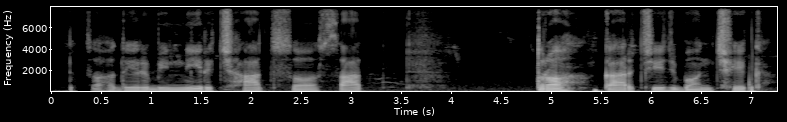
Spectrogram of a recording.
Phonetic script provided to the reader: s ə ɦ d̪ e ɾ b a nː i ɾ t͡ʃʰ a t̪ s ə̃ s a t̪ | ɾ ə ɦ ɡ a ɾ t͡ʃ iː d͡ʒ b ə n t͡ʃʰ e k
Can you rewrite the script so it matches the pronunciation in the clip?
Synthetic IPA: s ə ɦ d̪ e ɾ b i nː i ɾ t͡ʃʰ a t̪ s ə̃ s a t̪ | ɾ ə ɦ k a ɾ t͡ʃ i d͡ʒ b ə n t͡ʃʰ e k

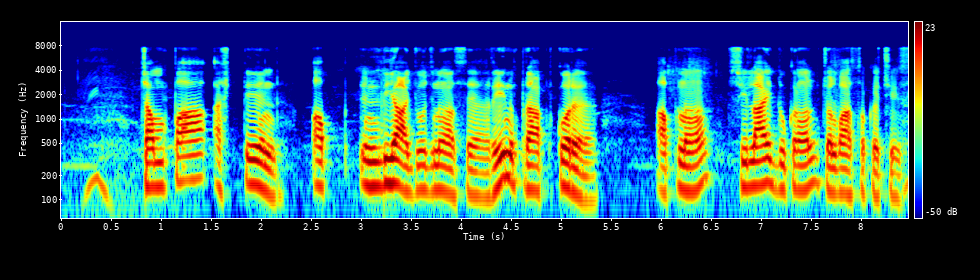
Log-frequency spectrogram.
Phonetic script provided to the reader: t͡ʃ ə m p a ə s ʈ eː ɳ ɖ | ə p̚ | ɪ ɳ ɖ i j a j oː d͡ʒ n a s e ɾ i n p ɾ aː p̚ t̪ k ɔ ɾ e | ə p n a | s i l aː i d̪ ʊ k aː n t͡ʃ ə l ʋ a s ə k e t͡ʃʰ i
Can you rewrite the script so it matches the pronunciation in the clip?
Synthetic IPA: t͡ʃ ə m p a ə s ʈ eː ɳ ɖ | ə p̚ | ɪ ɳ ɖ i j a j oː d͡ʒ n a s e ɾ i n p ɾ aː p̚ t̪ k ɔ ɾ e | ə p n a | s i l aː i d̪ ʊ k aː n t͡ʃ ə l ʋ a s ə k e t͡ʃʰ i

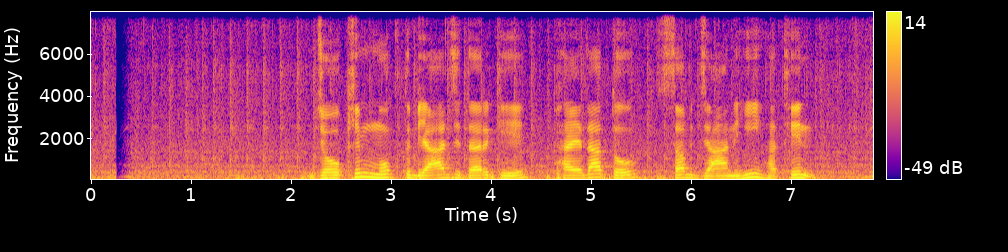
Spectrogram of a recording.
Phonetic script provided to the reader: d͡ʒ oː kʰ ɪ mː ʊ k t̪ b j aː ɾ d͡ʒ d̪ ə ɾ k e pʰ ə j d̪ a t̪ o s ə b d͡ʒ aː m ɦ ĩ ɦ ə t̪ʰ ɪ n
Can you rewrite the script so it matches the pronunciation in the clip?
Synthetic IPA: d͡ʒ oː kʰ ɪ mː ʊ k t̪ b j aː d͡ʒ d̪ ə ɾ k e pʰ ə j d̪ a t̪ o s ə b d͡ʒ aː n ɦ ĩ ɦ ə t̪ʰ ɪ n

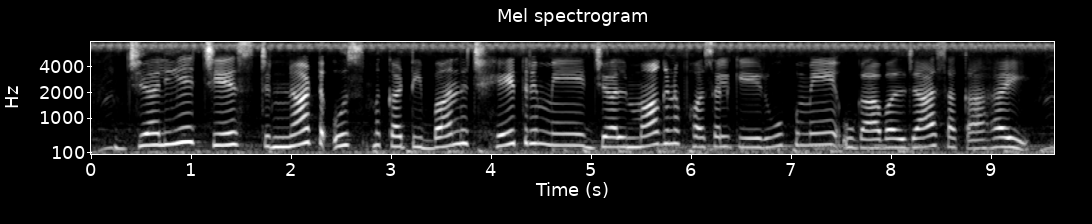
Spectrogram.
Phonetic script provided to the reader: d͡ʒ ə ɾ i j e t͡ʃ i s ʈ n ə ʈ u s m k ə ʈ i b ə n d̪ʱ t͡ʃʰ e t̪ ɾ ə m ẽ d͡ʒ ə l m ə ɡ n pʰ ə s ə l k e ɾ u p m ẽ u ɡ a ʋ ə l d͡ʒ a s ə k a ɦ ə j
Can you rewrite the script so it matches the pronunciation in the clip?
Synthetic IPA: d͡ʒ ə l i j e t͡ʃ e s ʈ n ə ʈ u s m k ə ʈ i b ə n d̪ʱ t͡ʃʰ e t̪ ɾ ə m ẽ d͡ʒ ə l m ə ɡ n pʰ ə s ə l k e ɾ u p m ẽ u ɡ a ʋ ə l d͡ʒ a s ə k a ɦ ə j

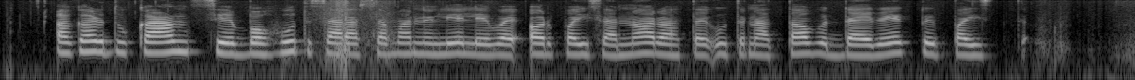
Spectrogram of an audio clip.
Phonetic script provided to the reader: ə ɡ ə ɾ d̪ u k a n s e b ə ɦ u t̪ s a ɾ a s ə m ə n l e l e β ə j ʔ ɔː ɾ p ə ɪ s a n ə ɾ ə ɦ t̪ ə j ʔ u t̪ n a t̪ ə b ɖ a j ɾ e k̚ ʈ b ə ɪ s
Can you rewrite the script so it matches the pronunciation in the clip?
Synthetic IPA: ə ɡ ə ɾ d̪ u k a n s e b ə ɦ u t̪ s a ɾ a s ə m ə n l e l e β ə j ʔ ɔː ɾ p ə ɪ s a n ə ɾ ə ɦ t̪ ə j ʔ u t̪ n a t̪ ə b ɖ a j ɾ e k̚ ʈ p ə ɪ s

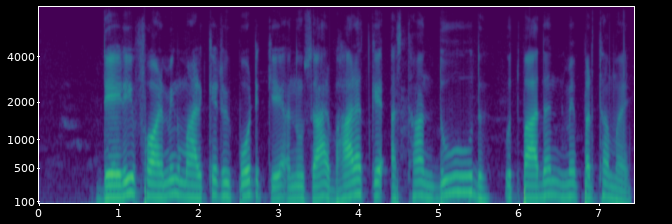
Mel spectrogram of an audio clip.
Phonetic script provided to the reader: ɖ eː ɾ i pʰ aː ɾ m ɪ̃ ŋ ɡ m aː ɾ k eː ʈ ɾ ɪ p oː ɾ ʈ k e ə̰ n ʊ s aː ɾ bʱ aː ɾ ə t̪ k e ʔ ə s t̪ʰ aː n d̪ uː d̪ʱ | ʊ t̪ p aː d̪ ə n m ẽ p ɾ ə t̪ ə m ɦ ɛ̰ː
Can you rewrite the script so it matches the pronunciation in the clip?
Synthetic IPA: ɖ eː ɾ i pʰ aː ɾ m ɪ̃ ŋ ɡ m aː ɾ k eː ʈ ɾ ɪ p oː ɾ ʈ k e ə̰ n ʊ s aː ɾ bʱ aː ɾ ə t̪ k e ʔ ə s t̪ʰ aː n d̪ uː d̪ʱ | ʊ t̪ p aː d̪ ə n m ẽ p ɾ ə t̪ʰ ə m ɦ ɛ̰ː

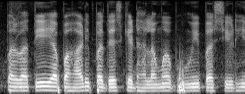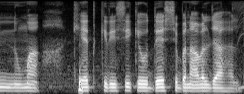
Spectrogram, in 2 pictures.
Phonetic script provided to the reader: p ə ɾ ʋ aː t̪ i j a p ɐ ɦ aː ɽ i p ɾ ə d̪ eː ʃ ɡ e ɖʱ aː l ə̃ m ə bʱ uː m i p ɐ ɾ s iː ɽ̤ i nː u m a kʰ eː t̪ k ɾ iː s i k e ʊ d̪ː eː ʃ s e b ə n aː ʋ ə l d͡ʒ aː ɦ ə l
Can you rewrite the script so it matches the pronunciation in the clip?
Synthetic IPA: p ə ɾ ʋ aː t̪ i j a p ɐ ɦ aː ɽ i p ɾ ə d̪ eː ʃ k e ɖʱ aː l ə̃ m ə bʱ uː m i p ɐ ɾ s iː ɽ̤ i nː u m a kʰ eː t̪ k ɾ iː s i k e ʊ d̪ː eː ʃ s e b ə n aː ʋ ə l d͡ʒ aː ɦ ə l

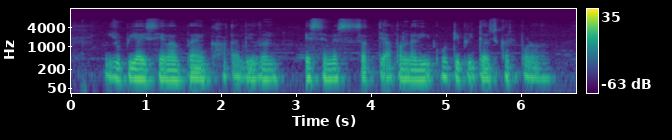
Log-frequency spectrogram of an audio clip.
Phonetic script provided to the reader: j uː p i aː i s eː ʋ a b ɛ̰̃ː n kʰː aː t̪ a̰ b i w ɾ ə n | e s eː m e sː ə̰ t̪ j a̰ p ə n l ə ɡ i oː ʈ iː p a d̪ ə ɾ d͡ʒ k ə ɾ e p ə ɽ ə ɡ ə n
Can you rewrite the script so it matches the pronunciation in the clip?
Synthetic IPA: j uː p i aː i s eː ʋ a b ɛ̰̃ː ŋ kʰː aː t̪ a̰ b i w ɾ ə n | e s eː m e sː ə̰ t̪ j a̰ p ə n l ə ɡ i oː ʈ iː p i d̪ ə ɾ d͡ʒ k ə ɾ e p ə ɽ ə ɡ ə n

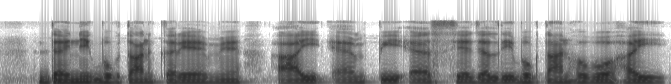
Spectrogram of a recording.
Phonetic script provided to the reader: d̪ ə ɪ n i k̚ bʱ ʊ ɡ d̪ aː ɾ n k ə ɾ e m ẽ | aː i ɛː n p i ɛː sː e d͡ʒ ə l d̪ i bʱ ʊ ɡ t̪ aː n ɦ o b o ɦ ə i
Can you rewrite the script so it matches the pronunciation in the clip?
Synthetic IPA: d̪ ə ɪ n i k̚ bʱ ʊ ɡ t̪ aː n k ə ɾ e m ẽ | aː i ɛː m p i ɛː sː e d͡ʒ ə l d̪ i bʱ ʊ ɡ t̪ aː n ɦ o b o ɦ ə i

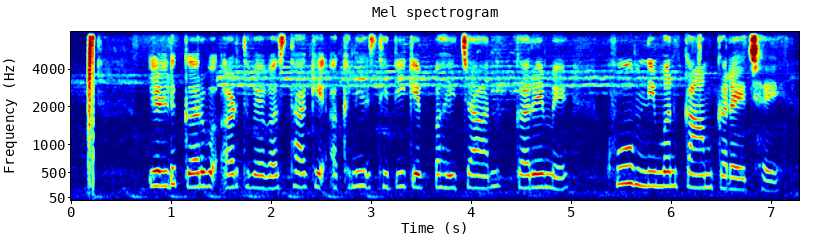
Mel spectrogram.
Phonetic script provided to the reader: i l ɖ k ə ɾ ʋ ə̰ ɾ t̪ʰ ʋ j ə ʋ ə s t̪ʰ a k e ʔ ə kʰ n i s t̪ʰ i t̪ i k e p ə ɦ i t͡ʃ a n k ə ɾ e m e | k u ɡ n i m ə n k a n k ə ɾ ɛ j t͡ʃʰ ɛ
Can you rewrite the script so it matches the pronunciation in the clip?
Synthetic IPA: i l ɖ k ə ɾ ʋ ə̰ ɾ t̪ʰ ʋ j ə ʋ ə s t̪ʰ a k e ʔ ə kʰ n i s t̪ʰ i t̪ i k e p ə ɦ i t͡ʃ a n k ə ɾ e m e | kʰ u b n i m ə n k a m k ə ɾ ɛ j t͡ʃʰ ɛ

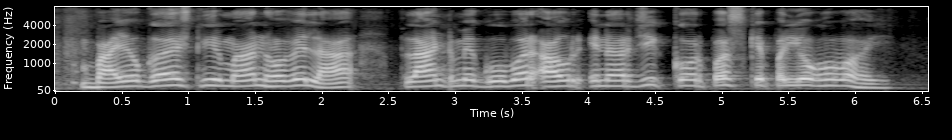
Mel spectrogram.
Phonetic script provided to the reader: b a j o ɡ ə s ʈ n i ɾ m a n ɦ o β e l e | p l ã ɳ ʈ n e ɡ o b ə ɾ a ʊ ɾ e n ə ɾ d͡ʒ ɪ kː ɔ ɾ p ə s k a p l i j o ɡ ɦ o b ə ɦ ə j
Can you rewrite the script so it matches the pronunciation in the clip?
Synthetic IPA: b a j o ɡ ə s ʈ n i ɾ m a n ɦ o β e l a | p l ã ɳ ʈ m e ɡ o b ə ɾ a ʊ ɾ e n ə ɾ d͡ʒ i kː ɔ ɾ p ə s k e p ɾ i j o ɡ ɦ o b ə ɦ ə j

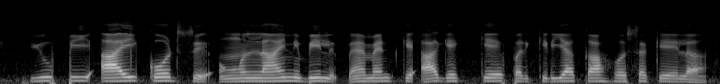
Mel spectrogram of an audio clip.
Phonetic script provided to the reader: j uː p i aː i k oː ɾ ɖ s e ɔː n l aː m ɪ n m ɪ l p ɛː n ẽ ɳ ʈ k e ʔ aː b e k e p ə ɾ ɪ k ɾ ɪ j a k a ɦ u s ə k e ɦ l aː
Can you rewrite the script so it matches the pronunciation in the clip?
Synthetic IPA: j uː p i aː i k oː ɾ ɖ s e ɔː n l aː ɪ n b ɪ l p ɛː m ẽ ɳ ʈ k e ʔ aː ɡ e k e p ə ɾ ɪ k ɾ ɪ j a k a ɦ o s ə k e l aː

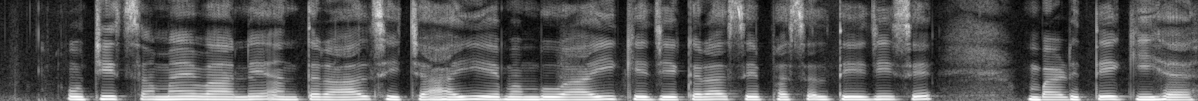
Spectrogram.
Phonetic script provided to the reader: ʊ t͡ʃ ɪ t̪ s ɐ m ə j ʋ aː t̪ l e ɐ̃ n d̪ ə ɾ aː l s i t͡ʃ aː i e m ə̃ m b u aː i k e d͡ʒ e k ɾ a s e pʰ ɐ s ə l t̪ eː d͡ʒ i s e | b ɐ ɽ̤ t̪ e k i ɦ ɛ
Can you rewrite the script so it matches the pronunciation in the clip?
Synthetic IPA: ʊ t͡ʃ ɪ t̪ s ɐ m ə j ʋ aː l e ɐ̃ n t̪ ə ɾ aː l s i t͡ʃ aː i e m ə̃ m b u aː i k e d͡ʒ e k ɾ a s e pʰ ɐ s ə l t̪ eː d͡ʒ i s e | b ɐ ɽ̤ t̪ e k i ɦ ɛː

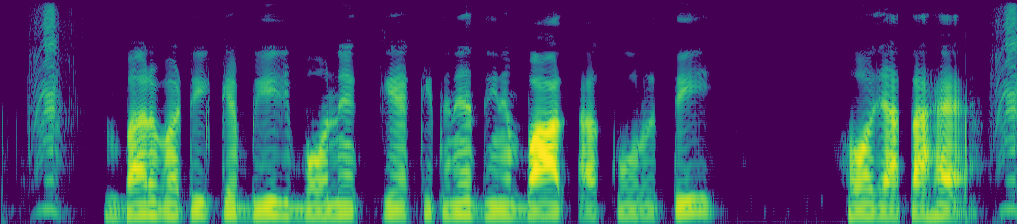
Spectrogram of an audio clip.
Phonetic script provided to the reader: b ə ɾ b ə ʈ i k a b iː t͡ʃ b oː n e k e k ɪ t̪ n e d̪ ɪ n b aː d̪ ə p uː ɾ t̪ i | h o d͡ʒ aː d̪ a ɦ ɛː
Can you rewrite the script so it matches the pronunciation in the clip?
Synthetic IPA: b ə ɾ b ə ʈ i k e b iː t͡ʃ b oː n e k e k ɪ t̪ n e d̪ ɪ n b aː d̪ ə k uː ɾ t̪ i | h o d͡ʒ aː t̪ a ɦ ɛː

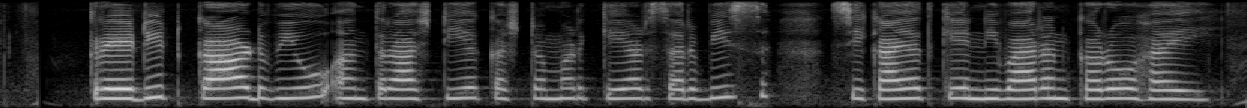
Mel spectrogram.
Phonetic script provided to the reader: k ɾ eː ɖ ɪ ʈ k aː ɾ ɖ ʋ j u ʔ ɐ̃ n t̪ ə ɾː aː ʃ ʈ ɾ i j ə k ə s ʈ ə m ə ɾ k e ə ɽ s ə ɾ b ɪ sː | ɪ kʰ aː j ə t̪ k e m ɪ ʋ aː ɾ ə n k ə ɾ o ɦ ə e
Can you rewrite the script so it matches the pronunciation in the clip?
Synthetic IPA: k ɾ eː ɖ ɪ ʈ k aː ɾ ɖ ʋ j u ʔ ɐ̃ n t̪ ə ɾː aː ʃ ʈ ɾ i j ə k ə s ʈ ə m ə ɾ k e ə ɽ s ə ɾ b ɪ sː | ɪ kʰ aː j ə t̪ k e n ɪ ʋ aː ɾ ə n k ə ɾ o ɦ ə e

